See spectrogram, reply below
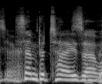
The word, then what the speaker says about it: Sympathizer: je le prononce bien ? – Sympathizer, voilà. On sent qu'il y a... – Comme l'apéro appetizer.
